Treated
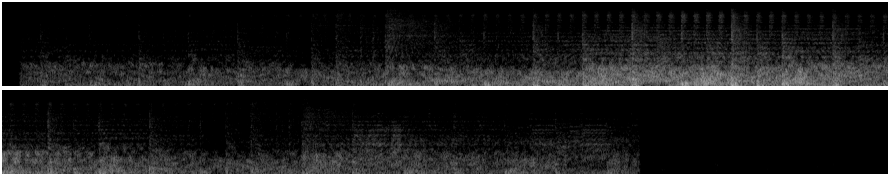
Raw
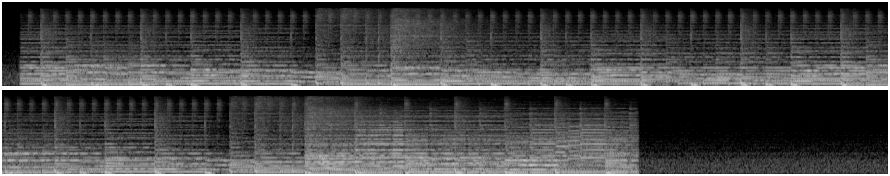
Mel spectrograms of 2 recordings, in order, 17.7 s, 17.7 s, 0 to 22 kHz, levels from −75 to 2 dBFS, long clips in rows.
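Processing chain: Doppler pass-by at 6.96, 5 m/s, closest 4 m; whisperiser; phaser 1 Hz, delay 4.7 ms, feedback 31%; gain -8 dB

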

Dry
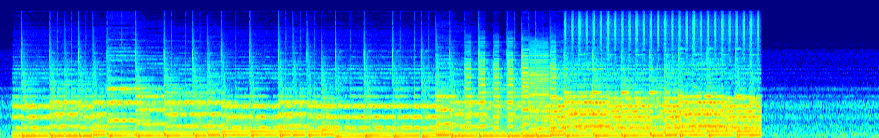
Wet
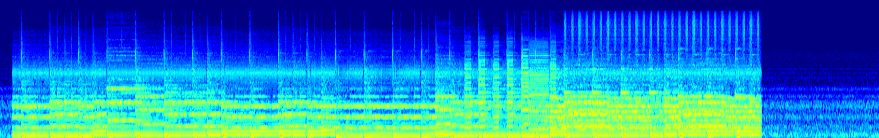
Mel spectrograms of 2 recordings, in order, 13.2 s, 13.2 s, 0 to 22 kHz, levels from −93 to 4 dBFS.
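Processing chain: rattling part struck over -29 dBFS, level -29 dBFS; gain -8 dB

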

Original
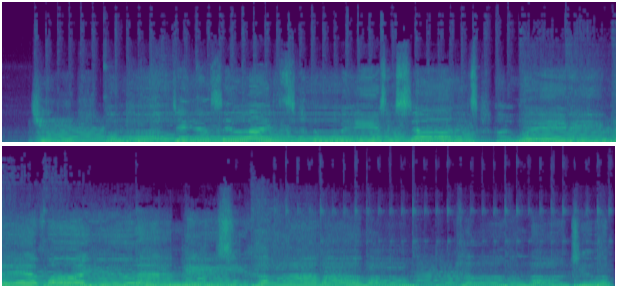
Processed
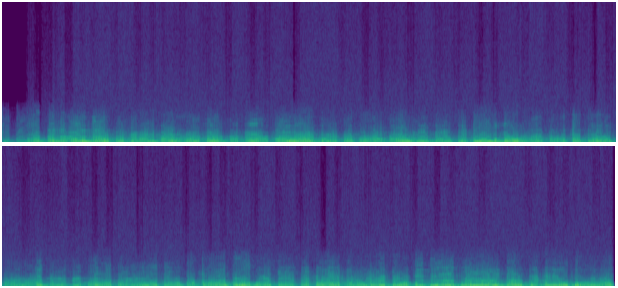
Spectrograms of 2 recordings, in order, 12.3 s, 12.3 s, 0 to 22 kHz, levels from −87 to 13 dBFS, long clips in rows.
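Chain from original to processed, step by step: delta modulation 16 kbps, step -36.5 dBFS; frequency-shifting echo 0.18 s, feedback 33%, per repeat -77 Hz, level -13 dB; FDN reverb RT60 0.58 s, low-frequency decay 0.85×, high-frequency decay 0.45×, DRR 17 dB; negative-ratio compressor -28 dBFS, ratio -0.5; low shelf 380 Hz +7 dB; doubler 34 ms -12 dB; whisperiser; pitch shift +9 st; tilt -4 dB/oct; step gate "x.xxx.xxxxx.xx." 197 bpm -12 dB; frequency shift -47 Hz; lo-fi delay 0.249 s, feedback 35%, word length 6-bit, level -14 dB; gain -2.5 dB

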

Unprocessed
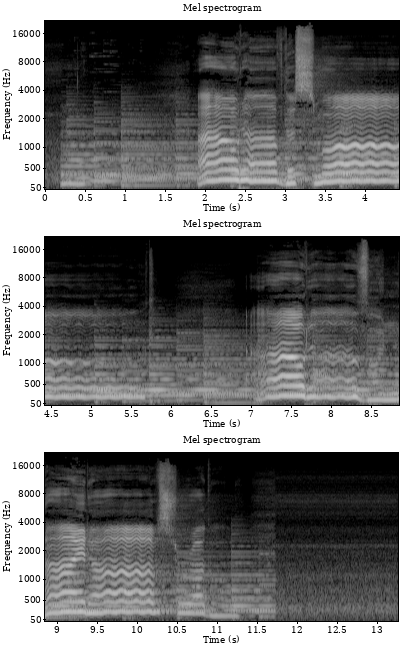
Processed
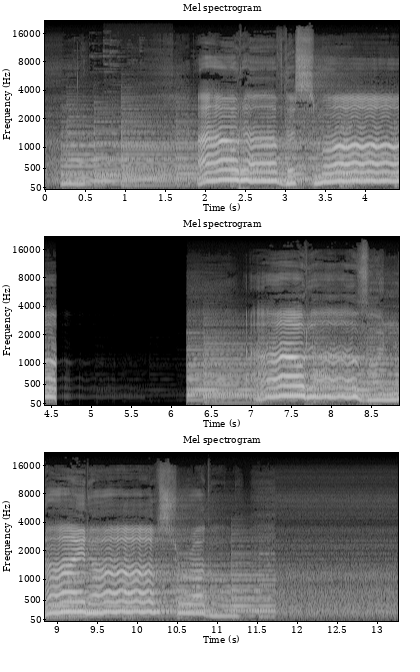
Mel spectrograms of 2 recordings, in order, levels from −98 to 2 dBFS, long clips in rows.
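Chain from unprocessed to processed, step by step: per-bin compression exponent 0.6; 0.73–1.6 high shelf 7000 Hz +9.5 dB; 4.56–6.2 gate -19 dBFS, range -49 dB

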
